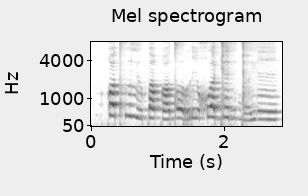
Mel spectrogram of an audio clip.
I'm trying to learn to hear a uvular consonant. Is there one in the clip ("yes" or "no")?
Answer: yes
